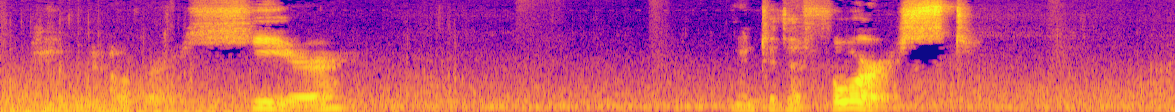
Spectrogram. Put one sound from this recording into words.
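A young man speaks briefly into a close microphone, with sudden exclamations.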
